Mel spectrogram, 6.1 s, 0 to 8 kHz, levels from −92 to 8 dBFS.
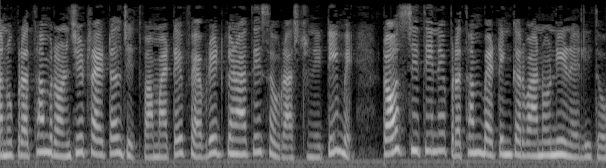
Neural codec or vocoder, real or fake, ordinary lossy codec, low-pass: none; real; none; 7.2 kHz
